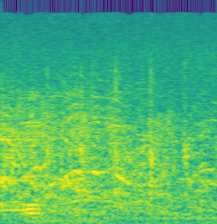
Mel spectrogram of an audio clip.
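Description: Faint voices of a congregation talking and calling out.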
